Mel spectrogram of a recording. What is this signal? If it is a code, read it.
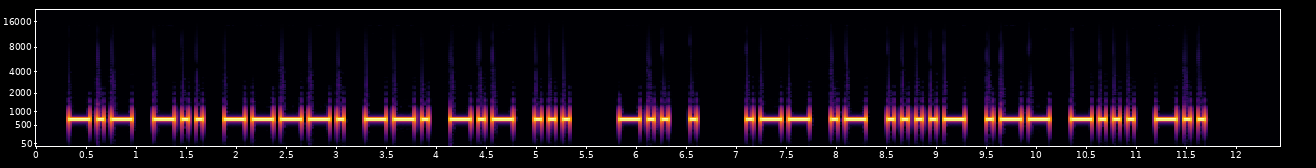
Morse code, heard as a keyed tone, about 17 wpm, 700 Hz. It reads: KD9GKS DE WA4WBD
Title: USA Callsign DE Callsign - 6 Characters - 17wpm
